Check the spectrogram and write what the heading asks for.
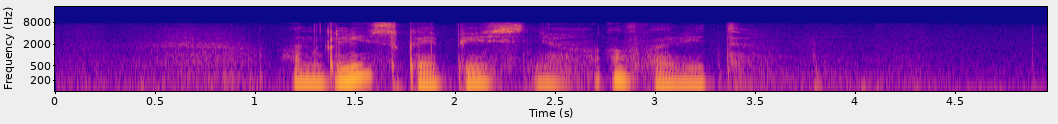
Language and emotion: Russian, sad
